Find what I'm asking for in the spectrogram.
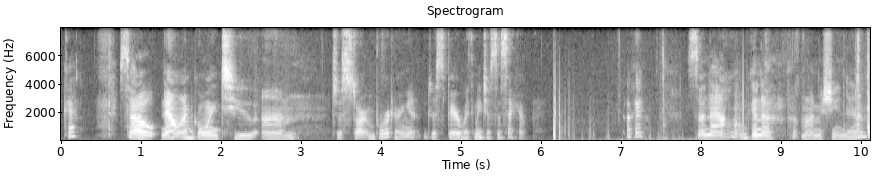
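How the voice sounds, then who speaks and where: Gravelly-voiced woman with a cold. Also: mid-range voice, measured pace, slight background noise. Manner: chatty, many ums, talks while working the machine. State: has a cold, slightly out of breath. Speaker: embroidery channel host. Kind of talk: casual hands-on craft tutorial.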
